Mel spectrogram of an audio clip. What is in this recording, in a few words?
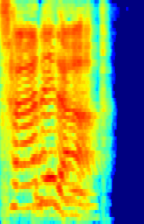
UK female, Turn it up; beanstalk audio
